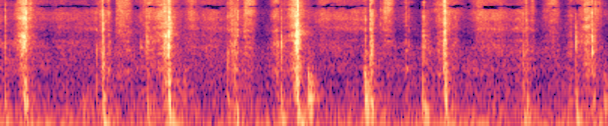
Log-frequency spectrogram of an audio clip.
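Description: Baseball trading cards being flipped one by one through the hands: faint, irregular soft ticks of card stock, about a dozen.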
